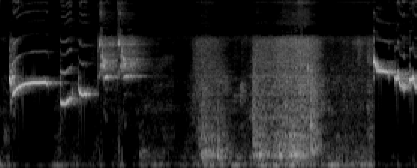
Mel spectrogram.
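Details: Orange-headed thrush bathing at night gives ngeroll whistles, a long sliding note and short slurred phrases, interrupted by a stretch of splashing water before one more descending whistle.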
